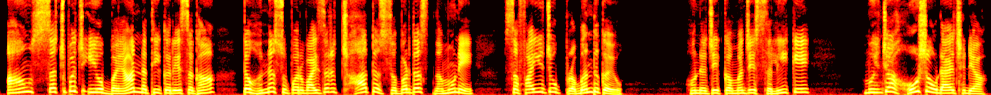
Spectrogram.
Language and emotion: Sindhi, surprised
